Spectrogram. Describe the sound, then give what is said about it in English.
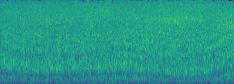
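Oak Creek water tumbling over rocks along its tree-lined banks, a steady, even rush of flowing water that holds the same level throughout, with no talk. “I'm just walking down to the very banks of Oak Creek through the trees that grow along the sides of the creek here. You can probably hear it falling over the rocks in the background.”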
